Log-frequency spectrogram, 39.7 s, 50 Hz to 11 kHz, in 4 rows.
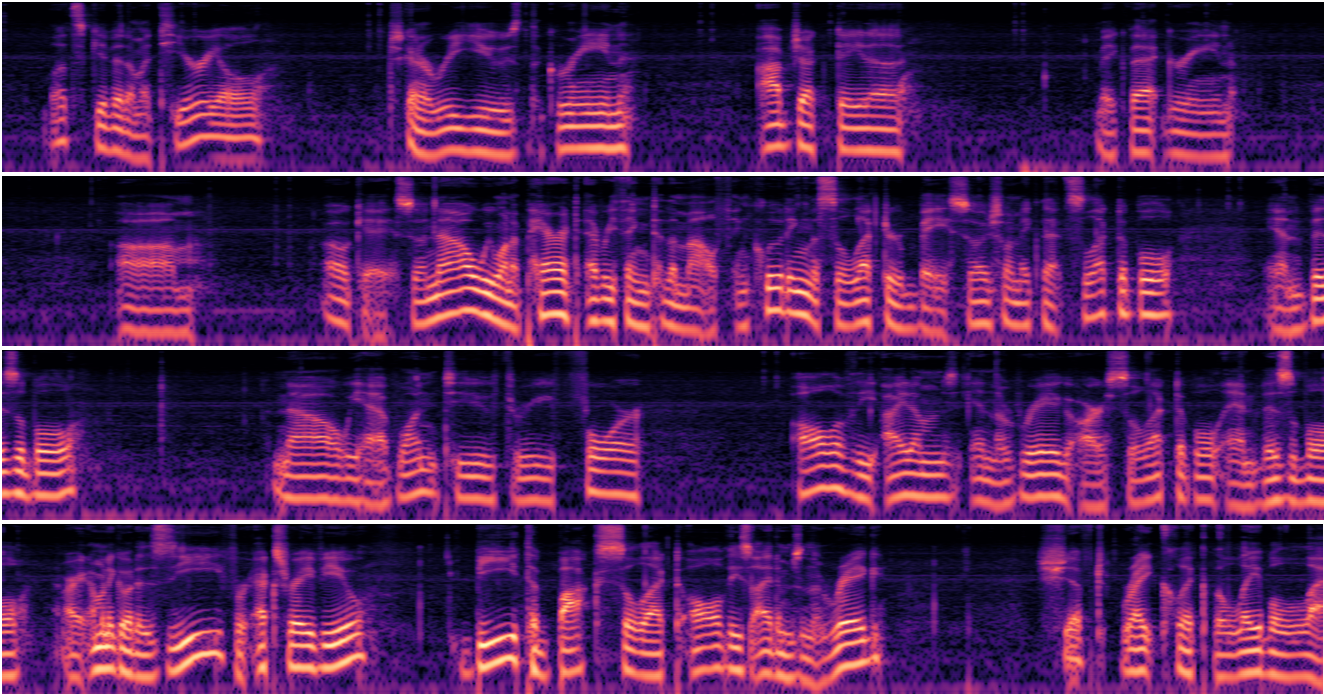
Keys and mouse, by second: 0.0-1.9 right drag, 1.4-12.5 drag, 12.5-16.0 middle drag, 16.0-22.6 drag, 25.6-27.5 drag, 31.1 z, 32.8 b, 33.1 click, 38.1 right click.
